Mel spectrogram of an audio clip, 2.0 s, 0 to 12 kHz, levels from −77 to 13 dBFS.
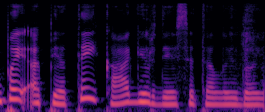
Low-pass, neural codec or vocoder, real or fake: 10.8 kHz; autoencoder, 48 kHz, 128 numbers a frame, DAC-VAE, trained on Japanese speech; fake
